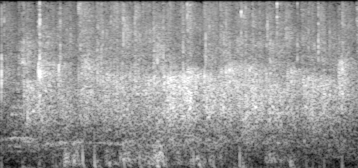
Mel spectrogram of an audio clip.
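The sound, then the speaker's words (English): Audience applause at a church holiday concert, Central United Methodist Church's Sounds of the Season: thick, continuous clapping from many hands at a steady level for several seconds. “You've all been practicing. Give yourselves a hand.”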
